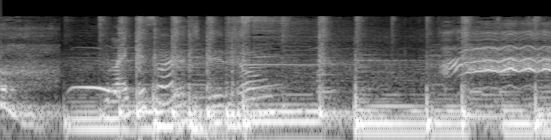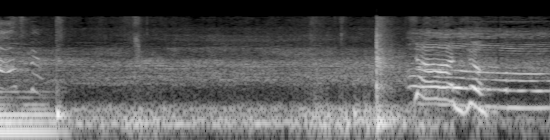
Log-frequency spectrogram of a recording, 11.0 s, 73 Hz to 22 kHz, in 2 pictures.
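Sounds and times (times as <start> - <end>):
music with heavy bass beat: 0.6 - 7.5
wavering high tone: 2.7 - 9.9.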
